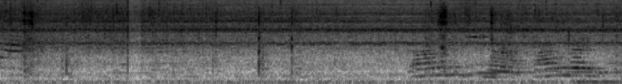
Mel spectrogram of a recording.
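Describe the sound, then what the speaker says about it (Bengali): Onions fry in a pan with a steady, broadband sizzle, mixed with occasional clicks and scrapes, while a voice speaks faintly in the background near the end. "এই যে এখানে আমি পেঁয়াজগুলো ভেজে নিচ্ছি।"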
